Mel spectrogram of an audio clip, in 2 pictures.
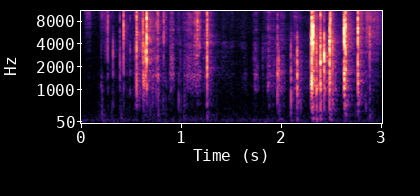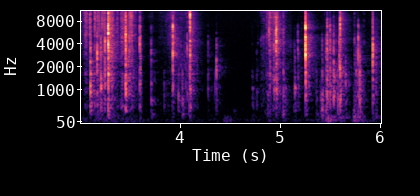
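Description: A thick, glossy paper toy catalog with water-crinkled pages has a page turned, then fingertips and nails rub across the spread. The result is a quiet run of dry, bright crinkles and crunches in short, rapid bursts with little low end, separated by brief pauses.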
